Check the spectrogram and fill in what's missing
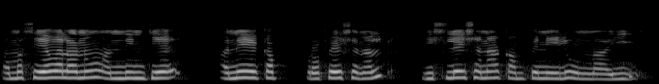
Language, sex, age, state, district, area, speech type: Telugu, male, 18-30, Telangana, Nalgonda, rural, read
